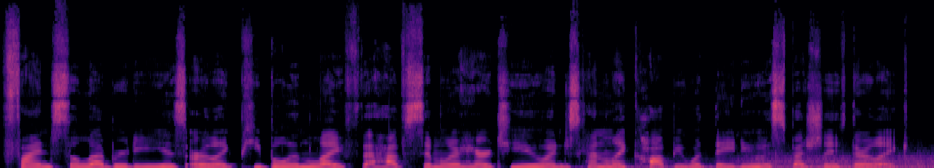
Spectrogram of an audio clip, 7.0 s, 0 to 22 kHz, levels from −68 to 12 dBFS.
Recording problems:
traffic noise; noticeable; from 4.5 s on; 10 dB below the speech

